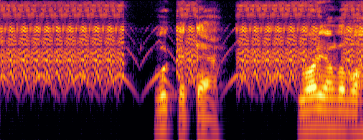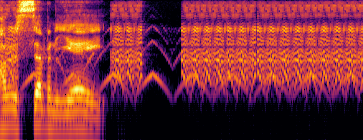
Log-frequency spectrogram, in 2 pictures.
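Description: An arcade game's electronic siren warbles up and down in a steady loop.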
